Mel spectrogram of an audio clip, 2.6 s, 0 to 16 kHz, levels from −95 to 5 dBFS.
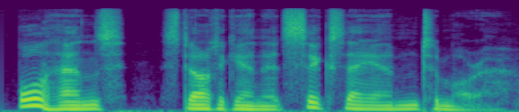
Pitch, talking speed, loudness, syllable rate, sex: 115 Hz, 230 wpm, -16 LUFS, 5.4 syllables/s, male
